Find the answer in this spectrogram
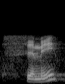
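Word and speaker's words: CIMI: on or better know clinical information modeling initiative pronounced Simi by Dennis joyus who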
